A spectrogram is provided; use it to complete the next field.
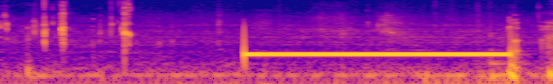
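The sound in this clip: A telephone call goes unanswered as a single long, steady mid-pitched ringing tone sounds for about two seconds, preceded by a few soft clicks and rustles.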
